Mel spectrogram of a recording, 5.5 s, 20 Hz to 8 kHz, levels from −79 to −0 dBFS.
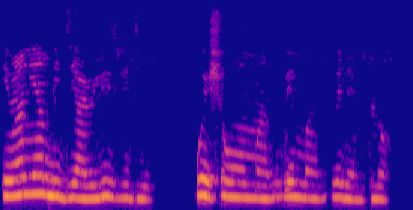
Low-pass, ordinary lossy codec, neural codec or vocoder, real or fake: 7.2 kHz; none; none; real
